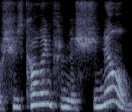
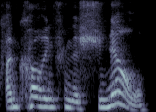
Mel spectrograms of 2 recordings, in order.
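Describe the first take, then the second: First: Said in the usual way. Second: Put-on French accent, pitched up. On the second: French caller from Chanel phoning about a job, French accent. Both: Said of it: "I'm not gonna do the accent anymore".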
